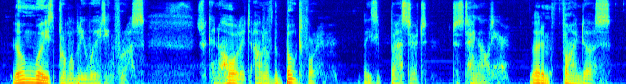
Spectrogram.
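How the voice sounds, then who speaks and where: In a put-on character voice, a man sounds gruff and very deep, speaking at a moderate pace with long, frequent pauses. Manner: irritated, complaining.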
